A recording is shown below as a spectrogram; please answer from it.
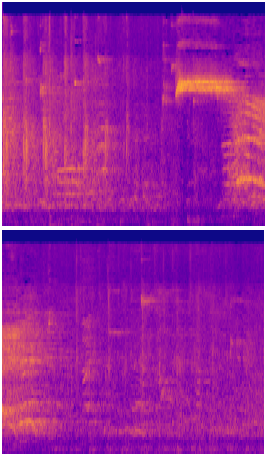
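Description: A handball bouncing and knocking on a sports hall floor, echoing in the hall. About three and a half seconds in, a referee's whistle sounds one sharp, loud blast, followed at once by a burst of shouting young voices.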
